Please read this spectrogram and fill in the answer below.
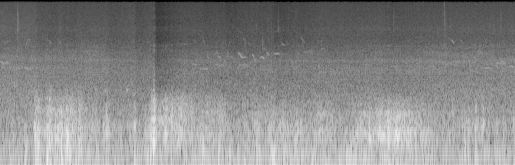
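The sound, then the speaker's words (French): Thunder rumbling from an approaching thunderstorm over a mountain massif, a continuous low rolling roar that swells and fades, with one brief sharper crack, rain and wind noise underneath. “L'orage que je vous annonçais”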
